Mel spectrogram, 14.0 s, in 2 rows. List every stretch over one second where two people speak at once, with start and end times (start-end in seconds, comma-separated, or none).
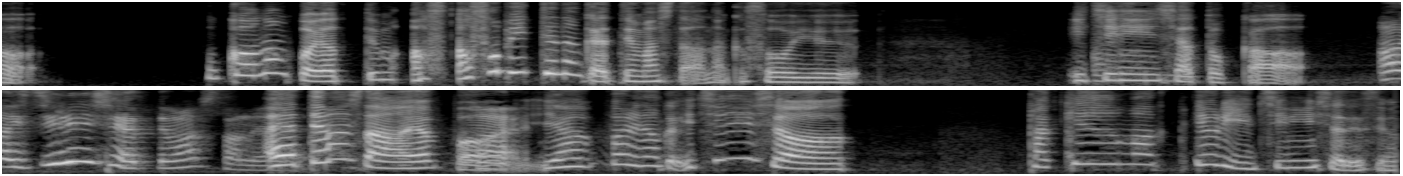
none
